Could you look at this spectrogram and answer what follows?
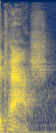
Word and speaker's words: cache: I usually say cash because I'm American speak and whatnot. Cache is fine as well if you want to be more like near the French pronunciation, which is I think where it originates from.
